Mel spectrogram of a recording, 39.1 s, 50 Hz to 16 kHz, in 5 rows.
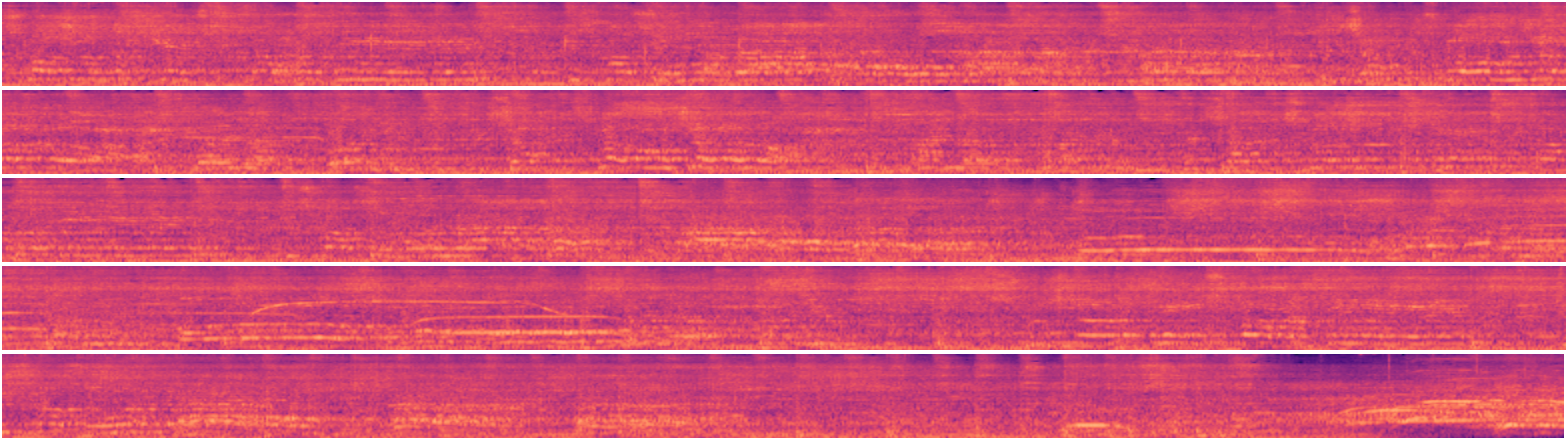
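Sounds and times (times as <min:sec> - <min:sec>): live pop band with male vocals: 0:00.0 - 0:39.0
audience yelling: 0:21.3 - 0:28.9, 0:36.4 - 0:39.0.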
